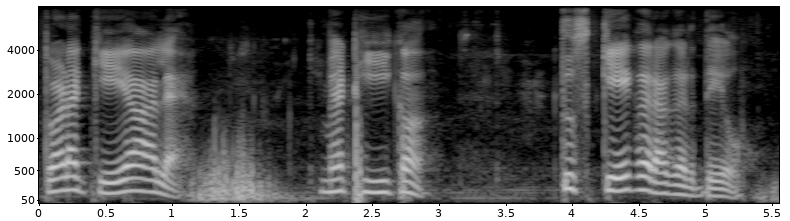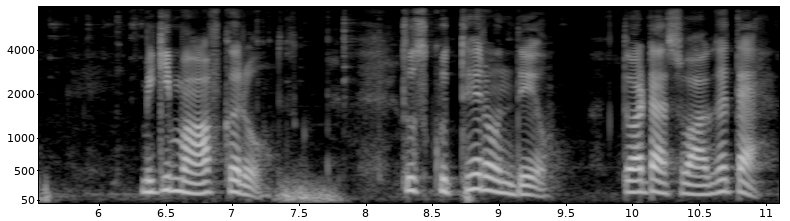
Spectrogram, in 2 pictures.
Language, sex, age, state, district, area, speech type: Dogri, female, 18-30, Jammu and Kashmir, Jammu, rural, spontaneous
